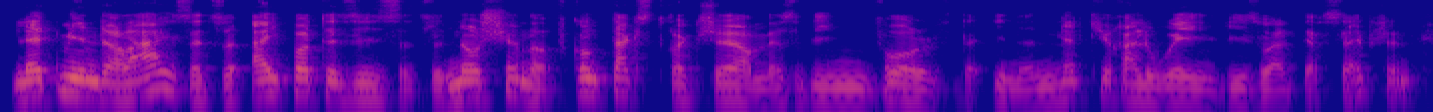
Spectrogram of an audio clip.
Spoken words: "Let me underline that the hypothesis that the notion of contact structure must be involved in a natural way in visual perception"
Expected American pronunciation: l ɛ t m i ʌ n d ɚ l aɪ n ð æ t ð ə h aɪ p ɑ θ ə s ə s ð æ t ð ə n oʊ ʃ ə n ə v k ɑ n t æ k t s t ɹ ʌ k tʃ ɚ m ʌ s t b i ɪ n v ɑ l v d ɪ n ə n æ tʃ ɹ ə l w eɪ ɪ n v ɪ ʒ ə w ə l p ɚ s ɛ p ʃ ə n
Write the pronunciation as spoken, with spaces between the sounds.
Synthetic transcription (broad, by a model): l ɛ t m i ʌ n d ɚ l aɪ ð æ t ð ə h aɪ p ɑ t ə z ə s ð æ t ð ə n oʊ ʃ ə n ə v k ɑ n t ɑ k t s t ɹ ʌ k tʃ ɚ m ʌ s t b i ɪ n v ɑ l v d ɪ n ə n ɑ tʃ ɹ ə l w eɪ ɪ n v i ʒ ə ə l p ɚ s ɛ p ʃ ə n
